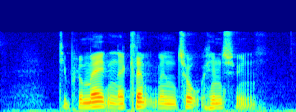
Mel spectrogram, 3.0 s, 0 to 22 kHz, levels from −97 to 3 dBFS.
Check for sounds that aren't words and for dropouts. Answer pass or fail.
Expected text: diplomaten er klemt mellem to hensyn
pass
